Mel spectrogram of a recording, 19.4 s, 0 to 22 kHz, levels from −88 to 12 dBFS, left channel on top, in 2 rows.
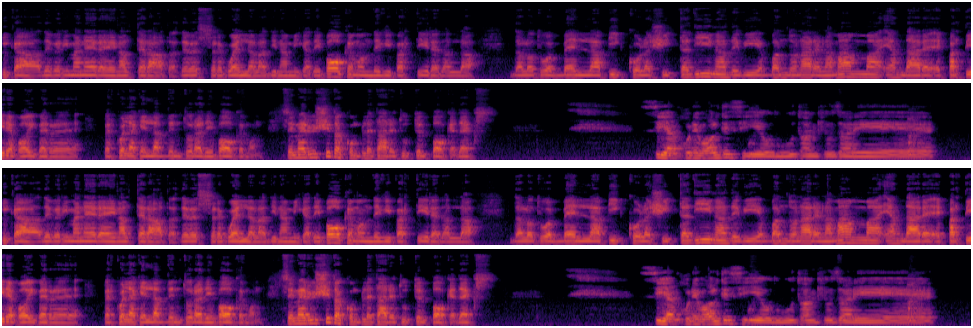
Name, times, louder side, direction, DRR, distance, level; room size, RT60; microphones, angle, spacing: voice 1, 0.0-4.8 5.1-14.6 17.2-17.3 18.7-18.9, right 2 dB, 25° right, 0.4 m, -29 dB
voice 2, 15.4-19.0, right 1 dB, 65° right, 0.8 m, -31 dB
2.2 x 2.2 x 2.5 m
head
